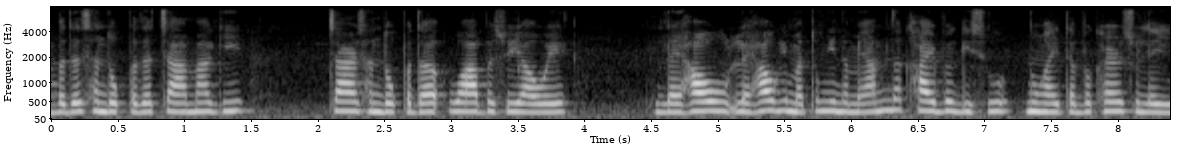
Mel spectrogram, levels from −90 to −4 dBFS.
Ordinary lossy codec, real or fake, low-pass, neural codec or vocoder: none; real; 7.2 kHz; none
